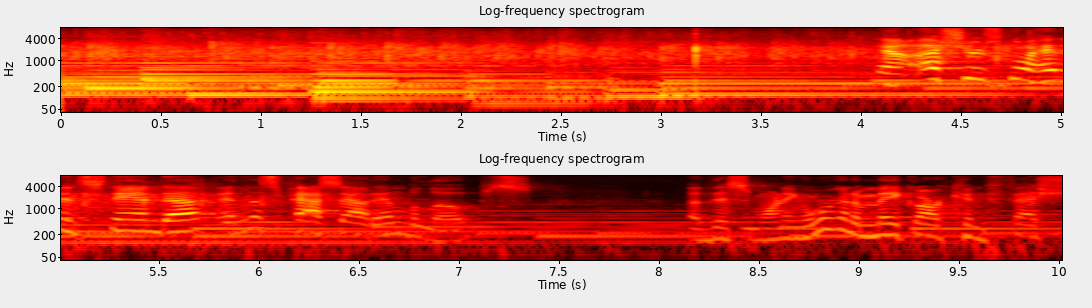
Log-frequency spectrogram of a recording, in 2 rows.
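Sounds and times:
audience clapping: 0.0s - 6.2s
speech: 4.1s - 7.4s, 8.2s - 10.0s.

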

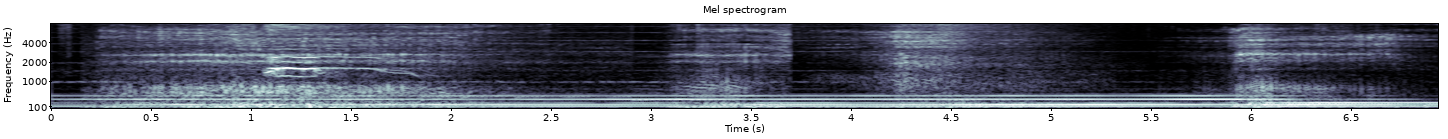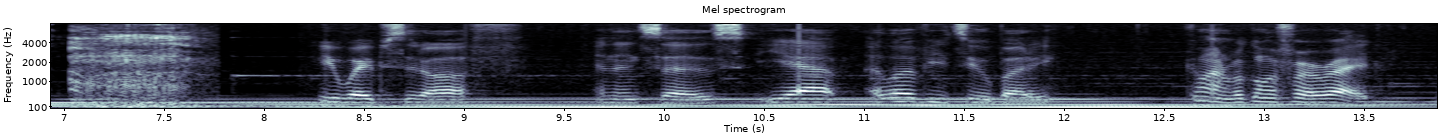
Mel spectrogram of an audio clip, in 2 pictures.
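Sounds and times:
giant animal's big burp: 0.1s - 5.0s, 5.8s - 7.8s
speech: 8.5s - 13.7s.

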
